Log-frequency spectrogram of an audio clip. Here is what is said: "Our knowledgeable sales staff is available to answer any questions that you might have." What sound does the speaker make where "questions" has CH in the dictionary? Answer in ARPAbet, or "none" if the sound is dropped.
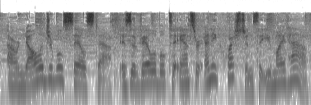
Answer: CH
